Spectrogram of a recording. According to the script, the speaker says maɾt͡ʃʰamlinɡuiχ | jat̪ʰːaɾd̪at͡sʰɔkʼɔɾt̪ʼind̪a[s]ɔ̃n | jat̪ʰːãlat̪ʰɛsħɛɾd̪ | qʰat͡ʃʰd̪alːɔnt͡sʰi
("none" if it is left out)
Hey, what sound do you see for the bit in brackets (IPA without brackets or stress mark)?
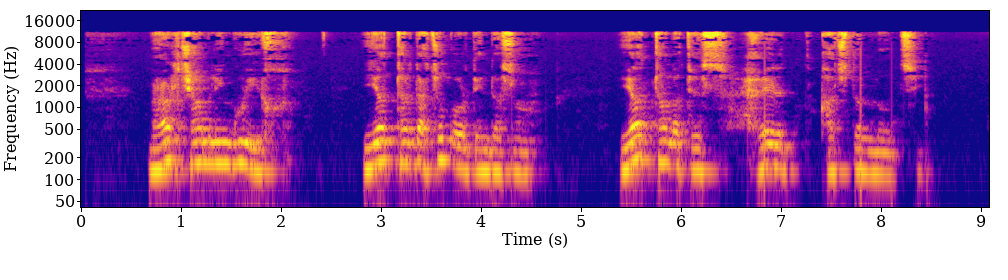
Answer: s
